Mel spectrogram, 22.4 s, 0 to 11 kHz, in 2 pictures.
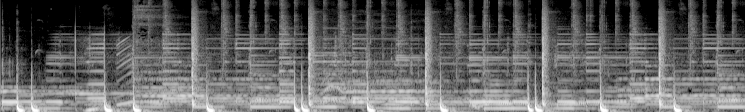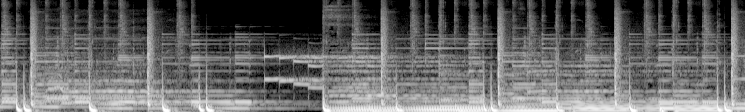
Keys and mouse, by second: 4.3 f, 10.3 shift+click, 11.5 alt+click, 13.5 ctrl+z, 14.0 ctrl+z, 14.6 ctrl+z.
